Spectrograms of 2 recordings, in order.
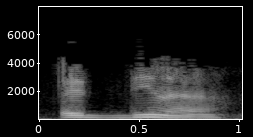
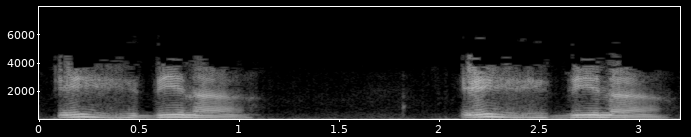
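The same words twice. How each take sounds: First: Ihdina with the h swallowed; pupil's mispronunciation. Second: Ihdina with a clearly sounded h; corrected pronunciation. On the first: Retold or imitated. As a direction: say Ihdina as 'edina', dropping the h. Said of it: "You said". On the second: Shown as a demonstration. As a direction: breathe out the h in Ihdina before the d. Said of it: "It is".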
